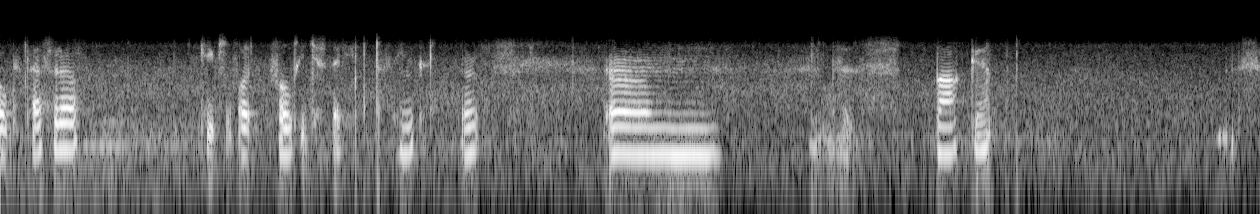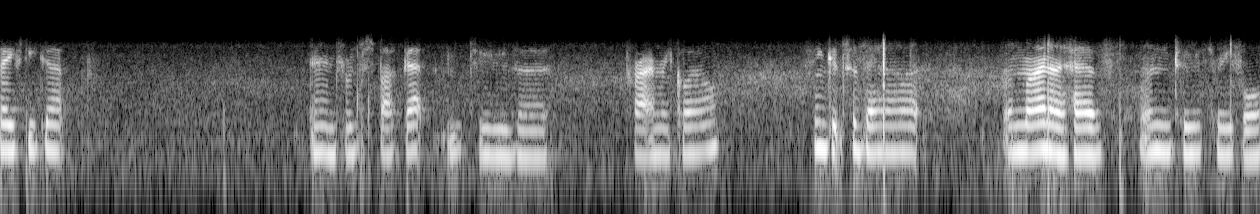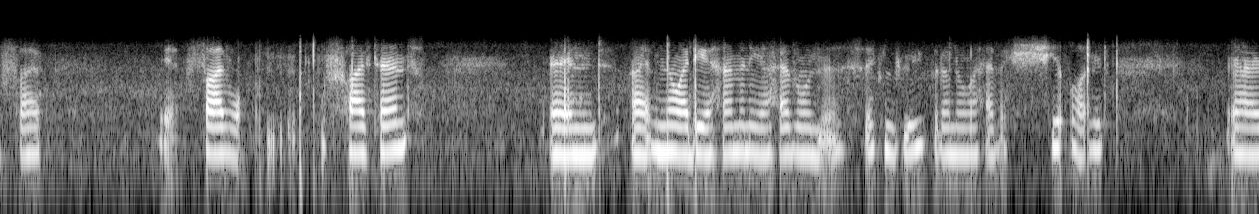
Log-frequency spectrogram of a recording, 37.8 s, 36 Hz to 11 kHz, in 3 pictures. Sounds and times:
Speech: 0.0s - 0.8s, 2.0s - 5.1s, 6.0s - 7.3s, 8.1s - 10.0s, 12.2s - 13.3s, 15.7s - 18.2s, 18.9s - 19.8s, 20.7s - 21.9s, 22.6s - 25.7s, 26.8s - 29.4s, 30.7s - 36.3s, 37.5s - 37.7s.

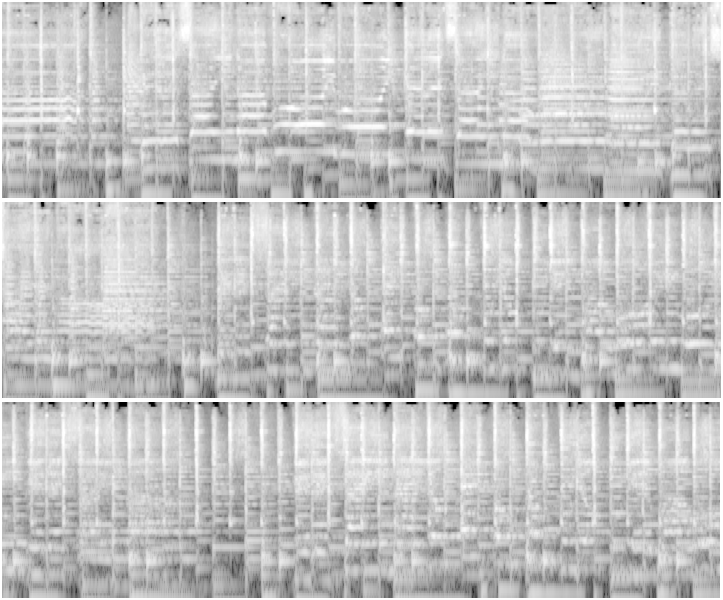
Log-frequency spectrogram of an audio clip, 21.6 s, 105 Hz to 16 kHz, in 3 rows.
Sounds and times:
Music of Africa: 0.0s - 21.5s
Salsa music: 0.0s - 21.5s.

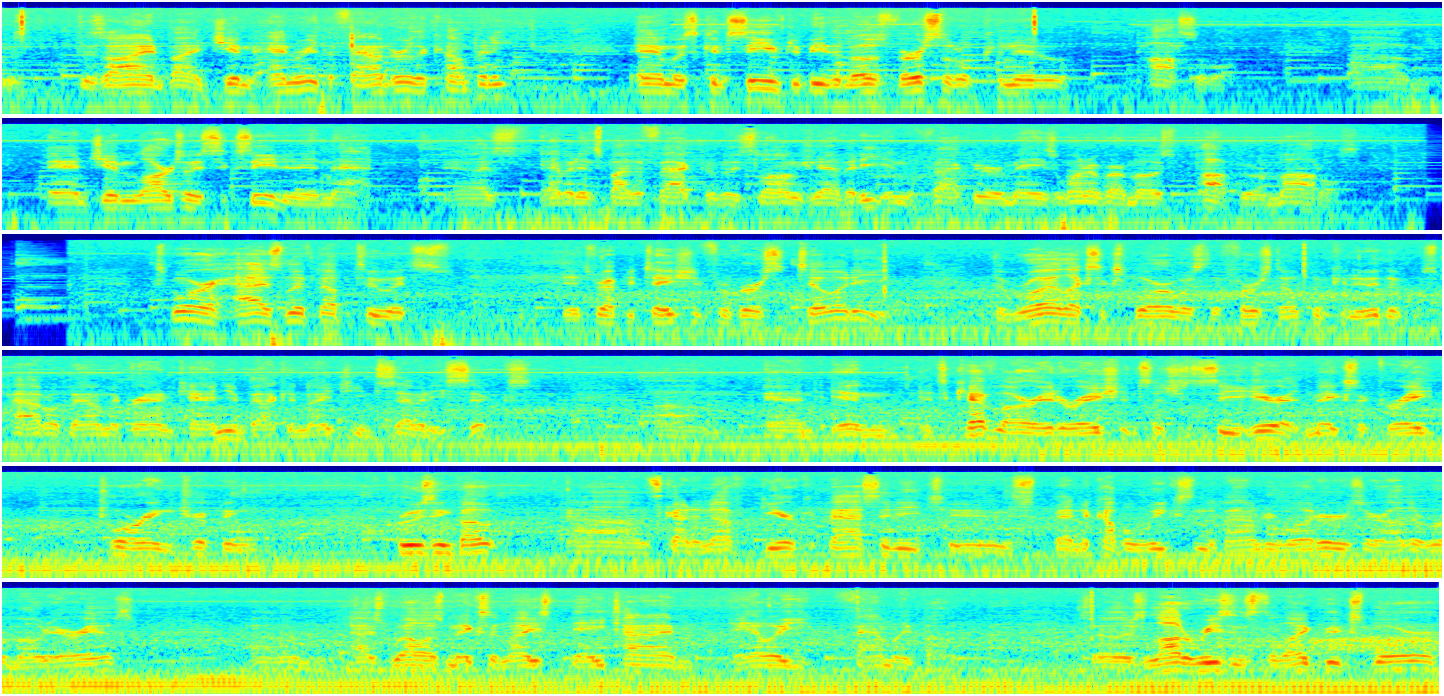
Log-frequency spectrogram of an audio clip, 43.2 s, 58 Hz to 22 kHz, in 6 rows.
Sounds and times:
Speech: 0.0s - 2.6s, 3.2s - 6.2s, 6.8s - 14.0s, 15.2s - 30.1s, 30.8s - 40.8s, 41.4s - 43.1s
Music: 0.0s - 43.1s.

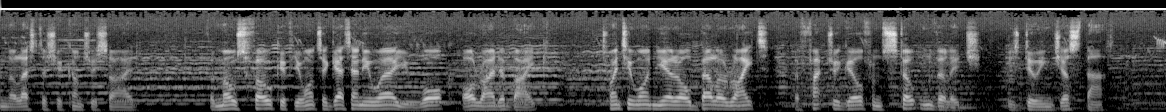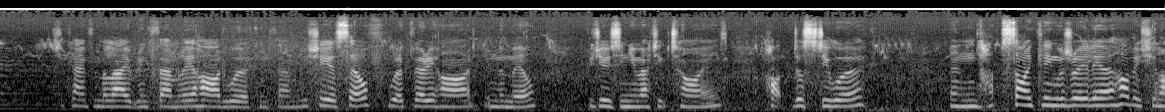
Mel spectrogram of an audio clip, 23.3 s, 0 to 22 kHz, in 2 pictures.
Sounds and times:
Speech: 0.0s - 1.4s, 2.1s - 5.4s, 6.0s - 11.2s, 12.2s - 20.3s, 21.2s - 23.3s
Music: 0.0s - 23.3s.

